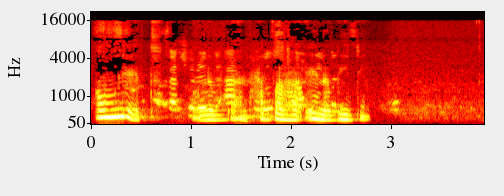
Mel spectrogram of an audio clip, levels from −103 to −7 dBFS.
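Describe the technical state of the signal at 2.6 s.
Speech suppressed in double talk covers 2.0 to 2.76 s, so 2.6 s falls inside it. The talker drops away by around 20 dB across roughly half a second, likely because the echo canceller could not separate the talker from the far side's loudspeaker echo and attenuated both.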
